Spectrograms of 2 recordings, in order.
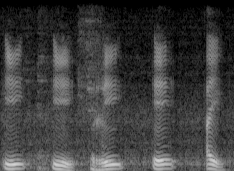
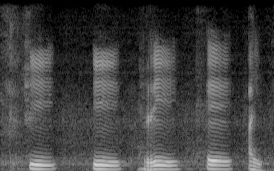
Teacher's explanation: ई री ए आई के उच्चारण करते समय हमारी जिह्वा मुख के अग्रभाग को छूती है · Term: अग्र स्वर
